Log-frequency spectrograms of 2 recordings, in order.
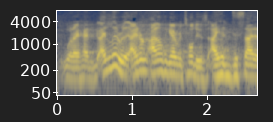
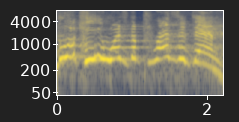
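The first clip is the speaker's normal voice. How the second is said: much higher, louder, slow pointing out; excited to the kids; 5 dB louder, slower than usual. Retold or imitated. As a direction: urge your girls to look, thrilled. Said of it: "I'm like".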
